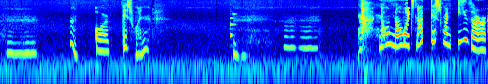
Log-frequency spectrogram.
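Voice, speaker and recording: An actress voicing an innocent, excitable little girl in an anime fantasy game, with a childish, earnest way of talking. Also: extremely high pitch, slight background noise, full character voice. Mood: eager, searching.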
